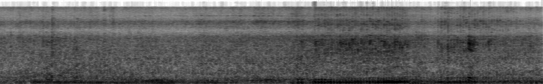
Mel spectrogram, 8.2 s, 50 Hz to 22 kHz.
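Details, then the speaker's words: Samsung WA16T6260 washer after replacing the faulty water inlet valve coil (previously powered on but no water entered): steady rushing hiss of water filling over low hum, no buzzing; inlet valve now feeding normally. "เข้าแล้วเนี่ยก็แสดงว่าเปลี่ยนใช้ได้มครับ"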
